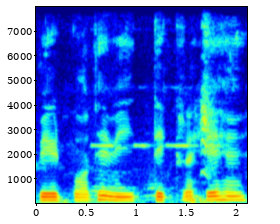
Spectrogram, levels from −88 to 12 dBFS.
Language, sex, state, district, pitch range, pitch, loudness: Hindi, male, Haryana, Charkhi Dadri, 130-150 Hz, 135 Hz, -15 LUFS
